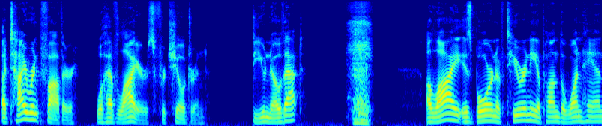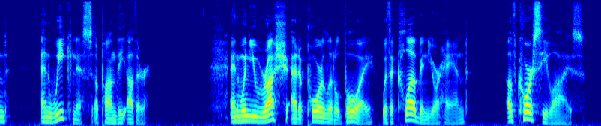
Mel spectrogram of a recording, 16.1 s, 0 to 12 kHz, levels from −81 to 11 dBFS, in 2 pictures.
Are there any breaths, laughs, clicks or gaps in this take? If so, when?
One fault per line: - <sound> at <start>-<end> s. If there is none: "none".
- sniff at 4.6-5.0 s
